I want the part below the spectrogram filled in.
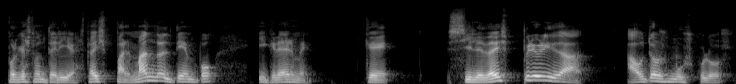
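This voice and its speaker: In an unhurried, expressive voice that's mid-range with a darkish tone, a young man with a Spain Spanish accent talks casually about training. This fitness YouTuber is emphatic and drives his points home by repeating them directly.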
